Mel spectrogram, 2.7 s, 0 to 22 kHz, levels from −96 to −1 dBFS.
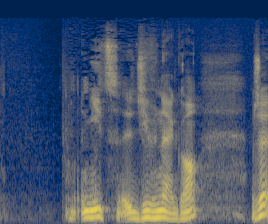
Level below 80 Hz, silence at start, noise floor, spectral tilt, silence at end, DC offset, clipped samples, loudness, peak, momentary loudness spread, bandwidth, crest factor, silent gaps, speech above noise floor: -54 dBFS; 0.7 s; -60 dBFS; -6 dB/octave; 0 s; under 0.1%; under 0.1%; -19 LUFS; -4 dBFS; 10 LU; 13.5 kHz; 16 dB; none; 42 dB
